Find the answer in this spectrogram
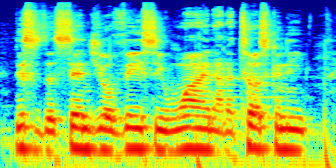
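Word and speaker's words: Sangiovese: of my favorite wines this is a sanisi or san vesi depends on how you pronounce it I've heard it both ways this is the sanio vasy wine out of Tuscany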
